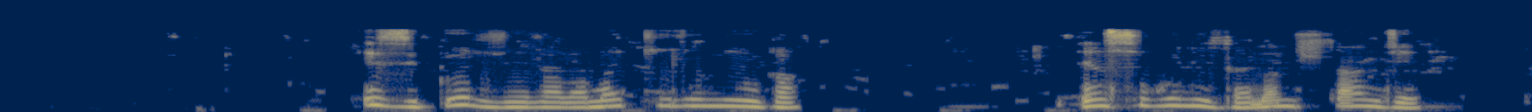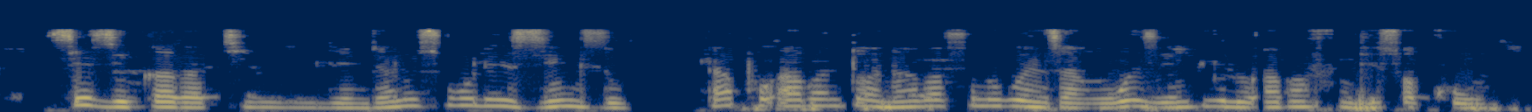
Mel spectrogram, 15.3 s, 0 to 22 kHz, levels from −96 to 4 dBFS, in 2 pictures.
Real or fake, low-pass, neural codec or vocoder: real; 7.2 kHz; none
